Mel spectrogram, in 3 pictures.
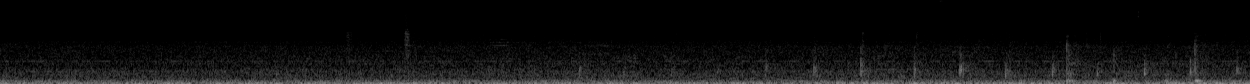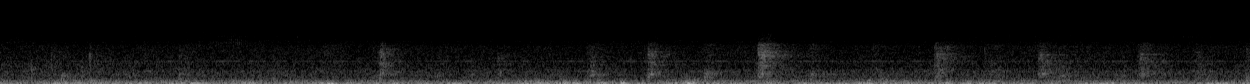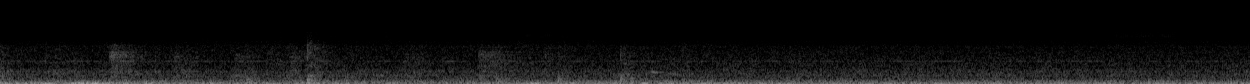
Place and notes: Xinjiangwancheng station, Shanghai - In the subway station entrance
In the subway station entrance, Traffic Sound, Beat sound construction site, Binaural recording, Zoom H6+ Soundman OKM II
